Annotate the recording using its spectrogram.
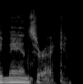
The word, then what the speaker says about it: Manzarek: That's how you say his name, by the way. – Manzarek. – Manzarek, yeah. – Okay. – Yeah, or Manzarek, I guess some people, but I was always taught it was Manzarek.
